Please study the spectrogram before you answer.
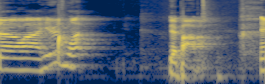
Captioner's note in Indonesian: pop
